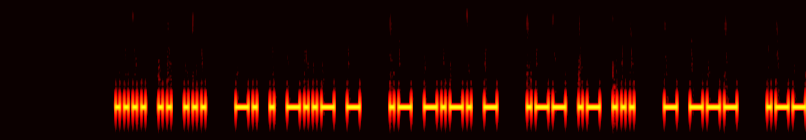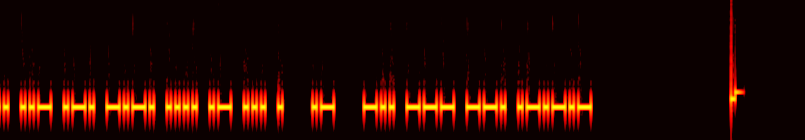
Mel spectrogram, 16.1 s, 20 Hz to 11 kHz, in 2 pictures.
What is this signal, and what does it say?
Morse code, heard as a keyed tone, about 28 wpm, 700 Hz. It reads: HIS NEXT ACT WAS TO PURCHASE A DOG.
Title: Sentences from Top 1000 Words - Review Part 5 - 28wpm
